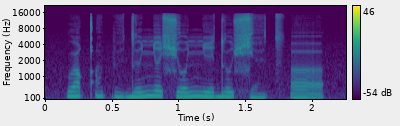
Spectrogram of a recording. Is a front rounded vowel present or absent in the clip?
absent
